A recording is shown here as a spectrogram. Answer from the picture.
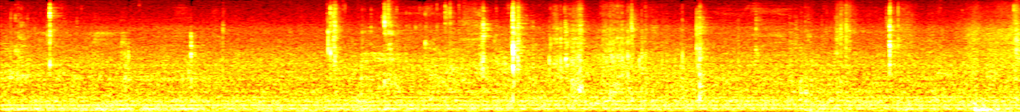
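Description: A person chewing food close to the microphone: soft wet mouth clicks and smacks, scattered irregularly, over a faint steady hum.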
